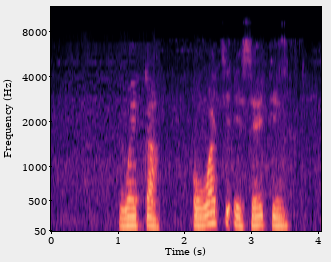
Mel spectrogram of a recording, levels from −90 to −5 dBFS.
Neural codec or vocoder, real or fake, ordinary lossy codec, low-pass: none; real; Opus, 16 kbps; 7.2 kHz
